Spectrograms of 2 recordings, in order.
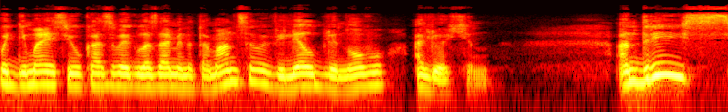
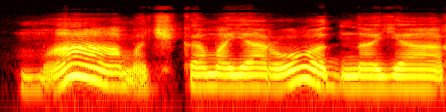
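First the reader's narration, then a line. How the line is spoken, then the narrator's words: Husky sleepy exclamation. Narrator (Russian): хрипловатым с просонок голосом воскликнул он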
